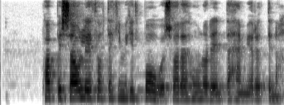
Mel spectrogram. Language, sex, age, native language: Icelandic, female, 40-49, Icelandic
